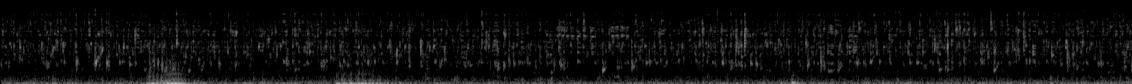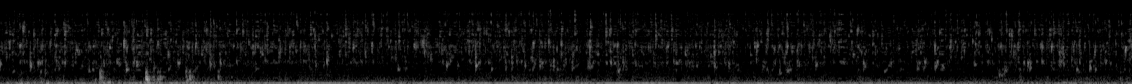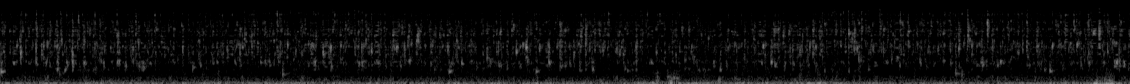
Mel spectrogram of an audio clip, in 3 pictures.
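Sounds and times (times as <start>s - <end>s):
water trickling and dripping: 0.0s - 33.9s.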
